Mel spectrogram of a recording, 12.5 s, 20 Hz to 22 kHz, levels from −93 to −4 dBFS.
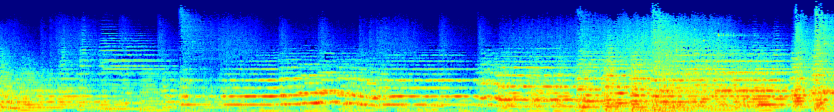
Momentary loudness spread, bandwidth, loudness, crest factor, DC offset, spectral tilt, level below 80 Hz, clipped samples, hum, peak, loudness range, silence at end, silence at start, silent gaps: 11 LU; 16 kHz; -23 LUFS; 16 dB; under 0.1%; -6 dB/octave; -42 dBFS; under 0.1%; none; -6 dBFS; 8 LU; 0 s; 0 s; none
